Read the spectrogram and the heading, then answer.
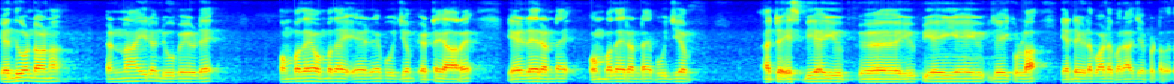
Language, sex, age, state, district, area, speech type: Malayalam, male, 45-60, Kerala, Pathanamthitta, rural, read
